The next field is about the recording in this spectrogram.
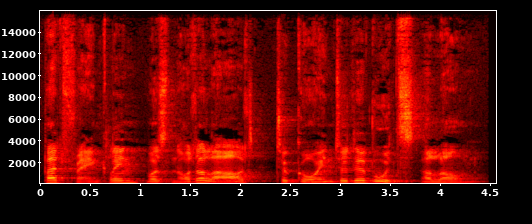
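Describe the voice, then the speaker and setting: A man reading a bedtime picture book aloud in an expressive, deliberate storybook manner. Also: medium pitch. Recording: echoey room sound.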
